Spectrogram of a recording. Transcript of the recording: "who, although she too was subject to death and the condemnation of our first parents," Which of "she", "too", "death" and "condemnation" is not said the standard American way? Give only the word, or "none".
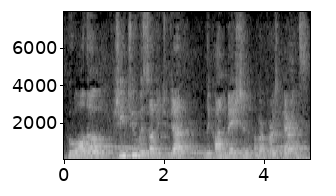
none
